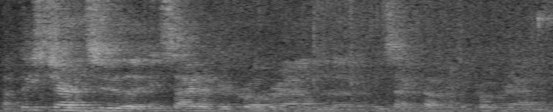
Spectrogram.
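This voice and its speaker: A man delivering a prepared eulogy in a tender, measured way, with deliberate pauses. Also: medium pitch. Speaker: son giving a eulogy. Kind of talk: prepared memorial speech. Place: large room at a memorial service. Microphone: picked up from a distance. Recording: very echoey, distant, noisy hall.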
